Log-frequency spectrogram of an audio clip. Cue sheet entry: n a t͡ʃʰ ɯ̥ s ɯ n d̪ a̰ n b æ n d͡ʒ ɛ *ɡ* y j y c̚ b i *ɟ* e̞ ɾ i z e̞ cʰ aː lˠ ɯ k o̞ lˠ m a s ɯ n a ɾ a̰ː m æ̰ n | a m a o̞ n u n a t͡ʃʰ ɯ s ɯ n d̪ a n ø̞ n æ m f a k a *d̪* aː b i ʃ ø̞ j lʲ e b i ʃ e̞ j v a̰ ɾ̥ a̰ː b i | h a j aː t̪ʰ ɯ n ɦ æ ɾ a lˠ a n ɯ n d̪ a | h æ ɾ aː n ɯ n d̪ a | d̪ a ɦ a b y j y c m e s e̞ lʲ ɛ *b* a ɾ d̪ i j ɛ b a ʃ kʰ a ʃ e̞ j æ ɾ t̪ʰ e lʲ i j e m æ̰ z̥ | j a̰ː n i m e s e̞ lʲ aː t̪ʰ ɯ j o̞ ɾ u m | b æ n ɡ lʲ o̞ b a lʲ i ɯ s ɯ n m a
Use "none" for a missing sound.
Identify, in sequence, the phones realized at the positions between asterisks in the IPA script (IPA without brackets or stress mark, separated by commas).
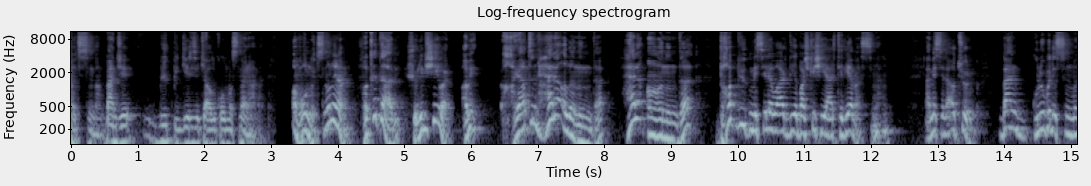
b, ɟ, t̪, v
